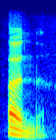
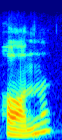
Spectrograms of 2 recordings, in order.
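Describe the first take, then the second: First: The vowel is a short, reduced 'uh' sound. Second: The vowel is a full, open 'o' sound. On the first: The speaker calls it right. "but un" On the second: The speaker calls it wrong. "Not on"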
